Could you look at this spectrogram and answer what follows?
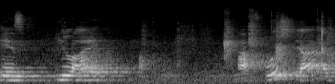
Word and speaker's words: Harfouche: Harfouche, yeah, I pronounce him well.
